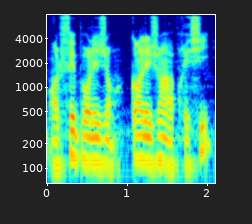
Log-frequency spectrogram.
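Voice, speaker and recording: A man's voice: medium pitch, steady tone, fairly quick. Hesitant man, musician guest. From Democratic Republic of the Congo. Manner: thoughtful, hesitant with frequent fillers. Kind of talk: radio interview answers.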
